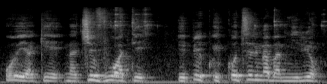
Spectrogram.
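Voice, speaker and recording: A man's voice: high-pitched, steady tone, normal speed, a little mellow. Hesitant Congolese musician, man. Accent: Congolese French. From Democratic Republic of the Congo. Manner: hesitant, with frequent fillers and repeated words. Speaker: musician interviewee. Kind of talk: casual interview answers mixing French and Lingala. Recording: light background noise.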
